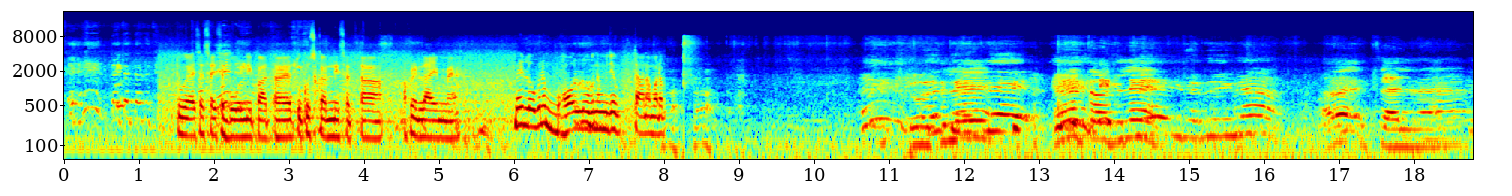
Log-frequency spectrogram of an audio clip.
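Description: Young men laugh loudly.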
